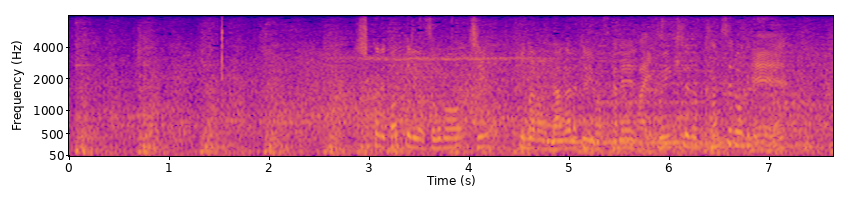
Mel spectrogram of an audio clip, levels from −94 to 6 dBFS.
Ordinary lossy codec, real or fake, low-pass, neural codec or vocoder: none; real; none; none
